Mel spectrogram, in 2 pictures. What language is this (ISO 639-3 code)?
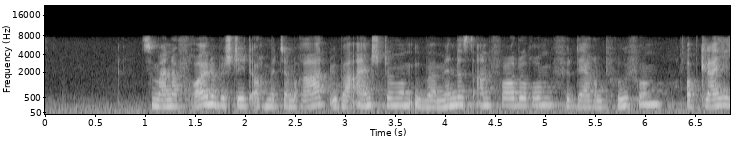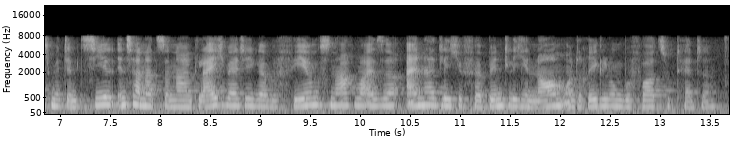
deu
